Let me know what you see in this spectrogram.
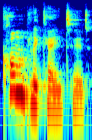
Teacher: Complicado tends to be pronounced in English complicated, but it's complicated with a stress at the beginning, yeah? Complicated.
